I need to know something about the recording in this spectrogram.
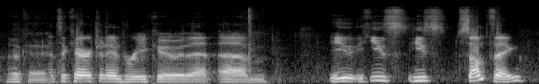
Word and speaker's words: Riku: that's a character named Riku that, he's something, It's somewhere. it's actually pronounced Rick. It's a mistranslation because the Japanese pronunciation of Rick is Riku.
